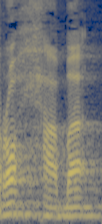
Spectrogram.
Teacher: pakai ha kecil, pakai ha yang makhrajnya tenggorokan tengah. Ha ya, tenggorokan tengah.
